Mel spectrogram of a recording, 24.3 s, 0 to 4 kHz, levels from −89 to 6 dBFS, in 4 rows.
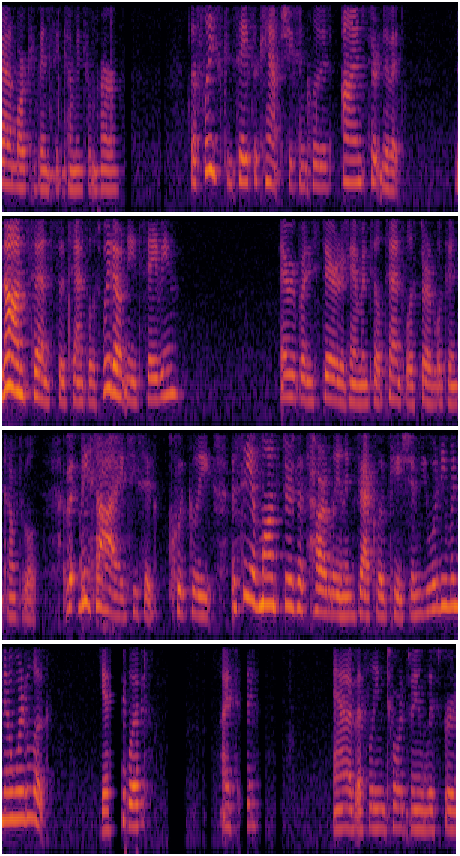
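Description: Repeated packet loss (robotic sound) runs from 1.04 to 1.75 s: four gaps, the longest 85 ms, patched by extending the preceding sound, so about 28% of that span is synthetic. The audio turns choppy, with fragments missing.

Short concealed packet loss follows at 2.12 to 2.19 s, where about 40 ms failed to arrive in time. The receiver bridged it by continuing the last sound, which leaves a brief smear or wobble before the real signal resumes.

A long network dropout is the likely cause at 19.68 to 19.86 s. About 160 ms is lost, and a fading continuation gives way to roughly 60 ms of silence before the sound returns with that part gone.

Two more short concealed losses come right after, at 19.87 to 19.94 s and 20.03 to 20.10 s, each about 40 ms filled in and heard as small wobbles.

A second long network dropout is likely behind 20.43 to 20.70 s. About 240 ms is missing, and after a short fading tail about 200 ms of silence remains before the audio picks up again past the lost portion.

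Repeated packet loss (robotic sound) returns from 20.79 to 21.98 s. There are six gaps, the longest 119 ms, and about 35% of the stretch is concealed. The result is a choppy, broken texture with chunks absent. Throughout, nothing is heard above 4 kHz, consistent with a narrowband call codec.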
